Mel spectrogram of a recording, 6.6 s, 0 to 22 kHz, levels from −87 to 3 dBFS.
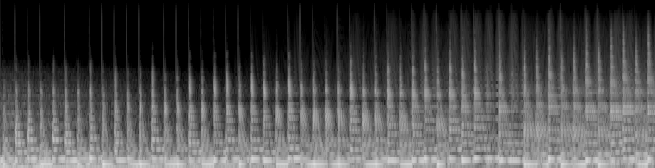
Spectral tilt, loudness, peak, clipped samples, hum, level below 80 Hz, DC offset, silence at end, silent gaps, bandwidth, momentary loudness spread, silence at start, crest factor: -7.5 dB/octave; -20 LUFS; -6 dBFS; under 0.1%; none; -32 dBFS; under 0.1%; 0 s; none; 9.8 kHz; 2 LU; 0 s; 14 dB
